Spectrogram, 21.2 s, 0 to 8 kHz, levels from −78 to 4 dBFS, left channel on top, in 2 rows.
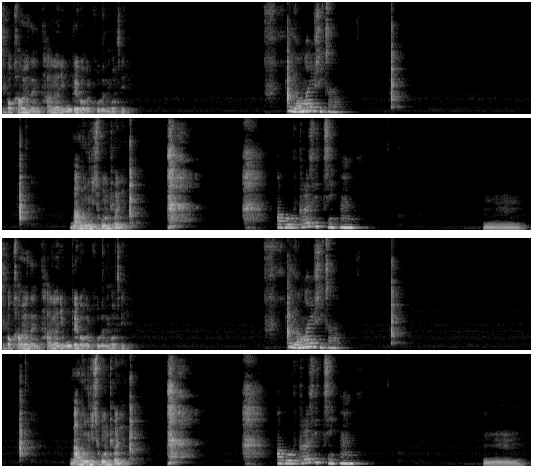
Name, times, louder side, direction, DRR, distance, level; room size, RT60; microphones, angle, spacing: voice 1, 0.0-2.5 11.9-13.1 20.2-21.0, right 1 dB, 80° right, 2.5 m, -24 dB
voice 2, 5.2-6.7 13.9-14.4 15.4-15.8 16.1-17.8, equal, 5° right, 5.0 m, -24 dB
sound 1, 5.7-6.2 7.6-8.2 10.8-11.3 13.0-13.5, left 2 dB, 20° left, 1.6 m, -31 dB
19.5 x 8.3 x 2.5 m
head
